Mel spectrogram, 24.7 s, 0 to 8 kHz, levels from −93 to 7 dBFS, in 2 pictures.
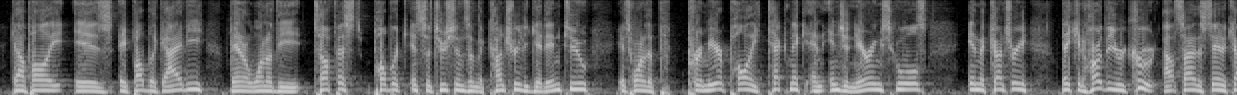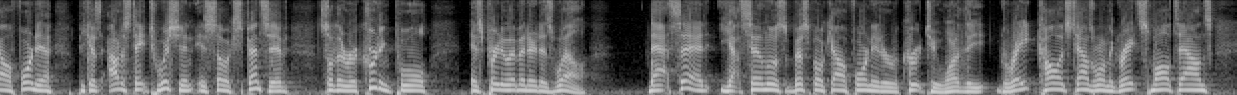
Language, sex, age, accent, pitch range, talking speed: English, male, 40-59, American, 140-180 Hz, 195 wpm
